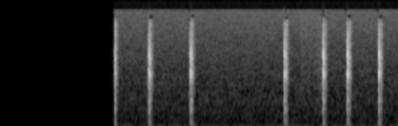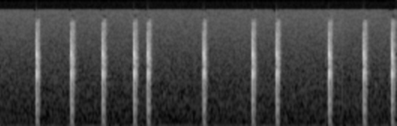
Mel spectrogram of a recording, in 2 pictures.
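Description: Smartphone on-screen keyboard click sounds as a message is typed: about seventeen short ticks at an uneven typing pace, starting just under a second in.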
